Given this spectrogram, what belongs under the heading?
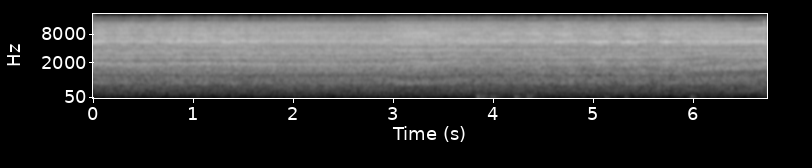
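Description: A heat dryer blows a steady, loud, unbroken roar while drying a paper craft card, with a few faint low thumps partway through.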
